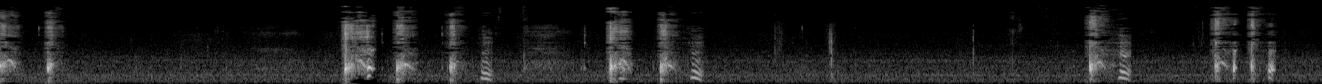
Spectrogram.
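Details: Persistent, non-stop cough (ASMR recording): repeated dry cough bursts, often paired or in short runs, about a dozen across the stretch.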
